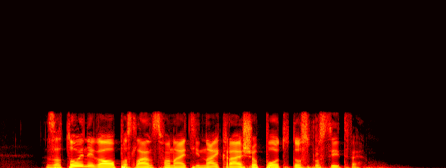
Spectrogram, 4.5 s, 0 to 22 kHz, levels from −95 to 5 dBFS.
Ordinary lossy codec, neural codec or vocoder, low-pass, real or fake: none; none; 7.2 kHz; real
